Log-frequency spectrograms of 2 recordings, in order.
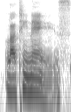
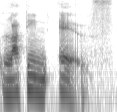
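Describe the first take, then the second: First: "Latines" said slowly as la-tee-NEZ in English; "Latines" with an anglicized "ays" ending; English pronunciation. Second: Put-on "Latines" said slowly as la-TEEN-es; "Latines", drawn out, the Spanish way; Spanish pronunciation. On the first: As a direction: say "Latines" the English way, long last vowel. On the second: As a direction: say "Latines" with a short Spanish "es" ending. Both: Shown as a demonstration. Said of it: "in English".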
